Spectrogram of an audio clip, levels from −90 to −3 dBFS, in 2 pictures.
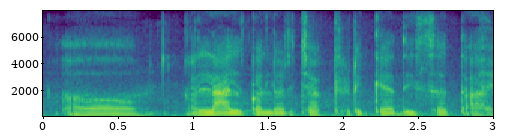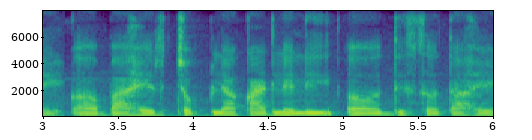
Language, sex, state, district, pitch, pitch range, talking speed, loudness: Marathi, female, Maharashtra, Aurangabad, 165 Hz, 160-170 Hz, 140 wpm, -19 LUFS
